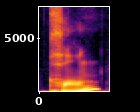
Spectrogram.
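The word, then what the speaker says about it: ของ: And here it is, "Kong". This is your master key for ownership. Pronunciation is super easy. Just think of the Kong in King Kong.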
